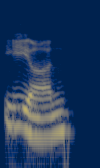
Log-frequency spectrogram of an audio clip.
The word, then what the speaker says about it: AEON: Dr. Annabelle could probably address that, you know, the impact of, you know, a simple little EON patch, and that's spelled A-E-O-N, but a pronounced EON.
